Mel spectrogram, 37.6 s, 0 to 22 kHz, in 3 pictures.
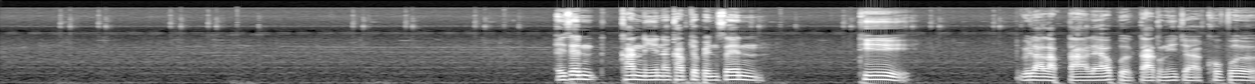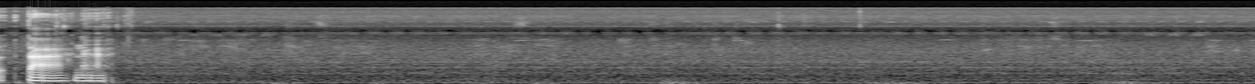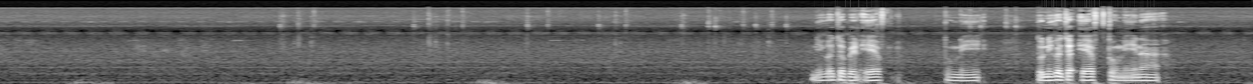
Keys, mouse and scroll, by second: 0.2 g, 1.1 click, 1.3 g, 2.2 click, 2.4-3.0 middle drag, 3.0 g, 4.1 click, 4.5 g, 5.1 middle click, 5.7 click, 6.0 g, 6.9 click, 7.1 g, 7.8 middle click, 8.5 click, 8.7 g, 9.4 click, 9.6 g, 10.2 middle click, 10.9 click, 11.3 g, 12.1 click, 12.3 g, 13.6-17.0 shift+middle drag, 21.2-24.3 shift+middle drag, 28.1 scroll, 28.3-29.4 middle drag, 29.4-29.7 scroll, 29.7-32.3 shift+middle drag, 32.3 click, 32.6-33.7 shift+middle drag, 33.7 f, 35.2 click, 35.8 f.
